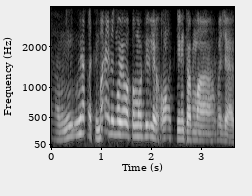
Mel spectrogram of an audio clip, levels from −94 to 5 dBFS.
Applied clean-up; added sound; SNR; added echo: neural mask model DeepFilterNet 3.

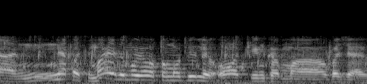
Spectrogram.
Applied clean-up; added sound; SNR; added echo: none; Sink (filling or washing) / Water tap, faucet; 16 dB; reverberation time 0.8 s.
